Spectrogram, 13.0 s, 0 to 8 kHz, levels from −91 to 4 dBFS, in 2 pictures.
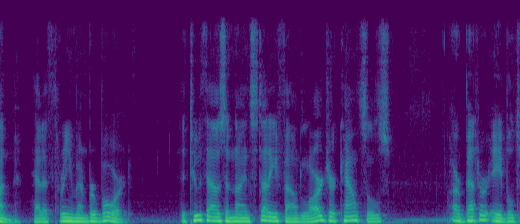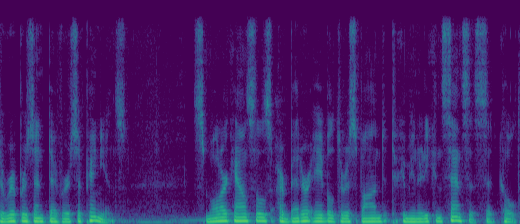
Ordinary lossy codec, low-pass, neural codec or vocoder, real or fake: AAC, 48 kbps; 7.2 kHz; none; real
